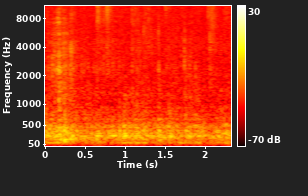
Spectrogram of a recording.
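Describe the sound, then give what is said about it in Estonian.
Soft, steady crackling of a campfire at an RMK forest hut amid bogs and forests, with irregular small pops and snaps over a low rumbling hiss, continuous and fairly quiet throughout. “ja ainsaks eri ja heliefektiks, mida te kuulete tänases osas, ongi lõkkepragin.”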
